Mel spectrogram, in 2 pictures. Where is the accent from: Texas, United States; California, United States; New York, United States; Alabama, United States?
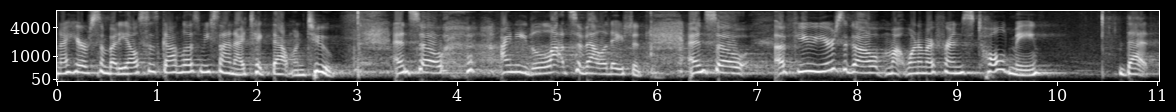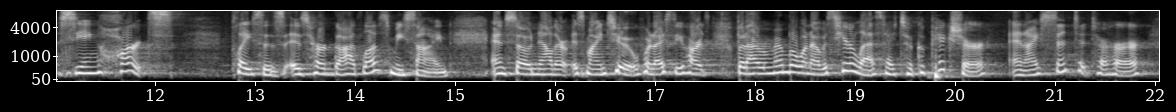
Alabama, United States; Dothan; accent: Southern; moved away; I was born in Dothan, Alabama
